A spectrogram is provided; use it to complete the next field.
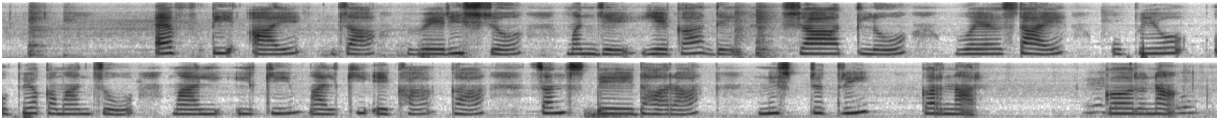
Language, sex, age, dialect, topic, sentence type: Marathi, female, 18-24, Southern Konkan, banking, statement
